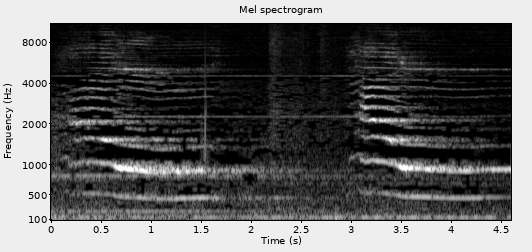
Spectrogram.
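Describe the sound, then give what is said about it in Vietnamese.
A cat meowing at night gives two long, drawn-out, tonal meows separated by a short pause. Each cry is clear and moderately loud, with a slight downward bend in pitch. “Con mèo kêu lên phá tan màn đêm yên tĩnh.”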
